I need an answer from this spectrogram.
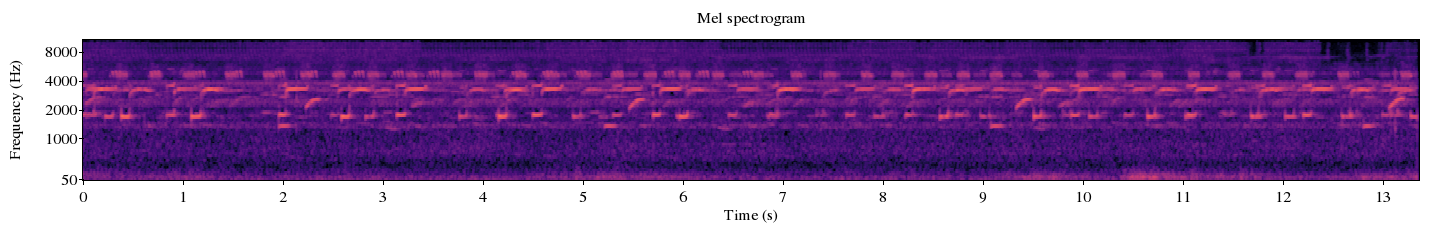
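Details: Many coquí frogs, the little frogs of Venezuela and Puerto Rico, calling together: a steady stream of high chirps and rising two-note whistles repeating about once a second over a humming background, with a low rumble near the end.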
